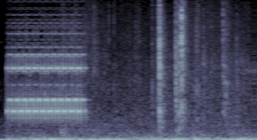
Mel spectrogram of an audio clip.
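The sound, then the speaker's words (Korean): A telephone in the teachers' office of Taesan High School rings with a bright, steady electronic trill lasting about a second, then stops, followed by a few faint clicks and handling noises. “강북 지역에선 그래도 명문고 축에 드는 태산고가 졸지에 선생님 성희롱 폐륜 학교로 전락하자 학부모들의 항의와 비난 전화가 빗발쳤다.”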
